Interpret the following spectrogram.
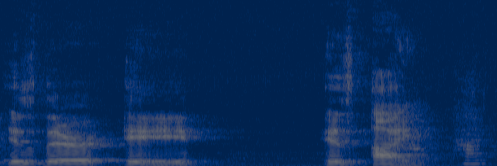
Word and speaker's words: hay: i h a y the h is silent and it's going to be i and this is a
